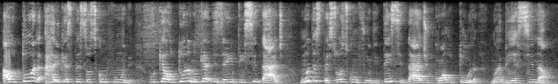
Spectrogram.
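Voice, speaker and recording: Man, music teacher, lively question-and-answer style, echoey room, distant mic, faint noise. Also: very high voice, a little fast, few pauses. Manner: lively, talks to pupils as "gurizada", asks and answers his own questions. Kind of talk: recorded online class for kids.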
